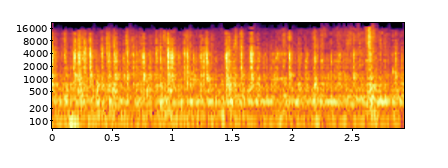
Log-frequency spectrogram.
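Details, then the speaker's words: Aquarium canister filter with flow suddenly reduced: quiet, uneven "gu-gu-gu" clicking and rattling, impeller only twitching instead of spinning; opened, the magnet on the impeller shaft was broken, later repaired with glue. "我这边一直查，奇怪，为什么水流会突然间变小了？然后整个圆筒就开始出现咕咕咕咕咕的声音。"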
